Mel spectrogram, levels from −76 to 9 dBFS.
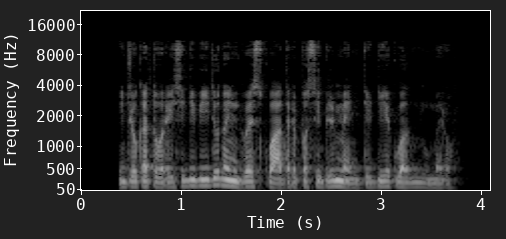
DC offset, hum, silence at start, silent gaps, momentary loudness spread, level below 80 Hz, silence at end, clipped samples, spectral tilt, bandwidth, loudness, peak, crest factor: under 0.1%; none; 0.35 s; none; 14 LU; -62 dBFS; 0.4 s; under 0.1%; -4.5 dB/octave; 11.5 kHz; -27 LUFS; -6 dBFS; 22 dB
